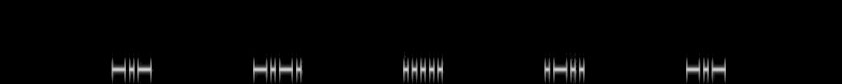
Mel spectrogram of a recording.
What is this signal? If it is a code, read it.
Morse code, heard as a keyed tone, about 28 wpm, spaced as for 8 wpm, 700 Hz. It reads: KC5LK
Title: USA Call Signs - 5 Characters - 8x Character Spacing - 28wpm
